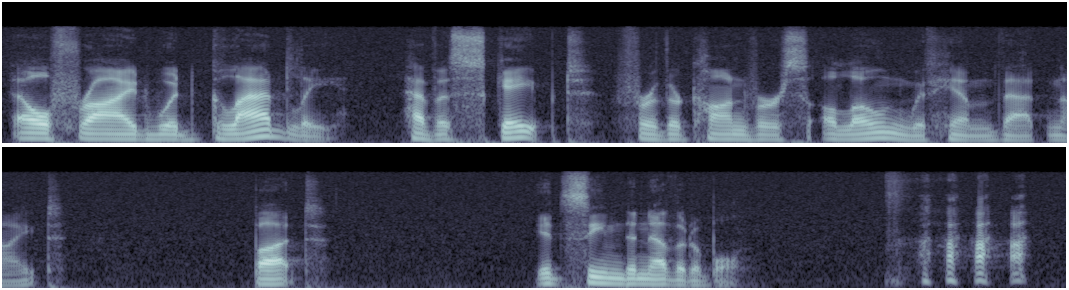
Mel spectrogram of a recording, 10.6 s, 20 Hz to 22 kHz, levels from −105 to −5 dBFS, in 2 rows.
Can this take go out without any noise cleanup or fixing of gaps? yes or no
no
